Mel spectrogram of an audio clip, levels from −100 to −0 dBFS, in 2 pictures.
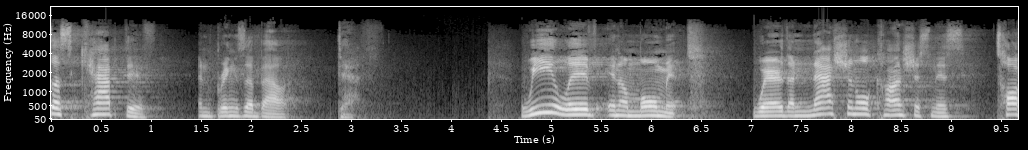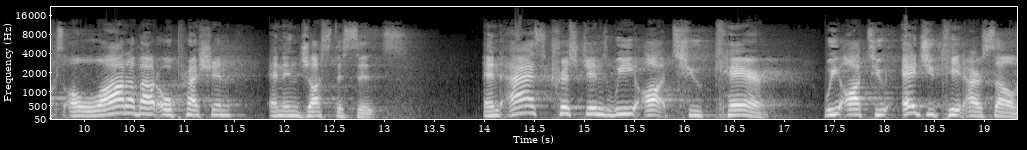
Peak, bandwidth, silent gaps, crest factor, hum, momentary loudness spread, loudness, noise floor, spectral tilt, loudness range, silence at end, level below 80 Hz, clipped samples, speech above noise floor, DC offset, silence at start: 0 dBFS; 13.5 kHz; none; 18 dB; none; 16 LU; -16 LUFS; -63 dBFS; -4 dB/octave; 6 LU; 0 s; -52 dBFS; under 0.1%; 47 dB; under 0.1%; 0 s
